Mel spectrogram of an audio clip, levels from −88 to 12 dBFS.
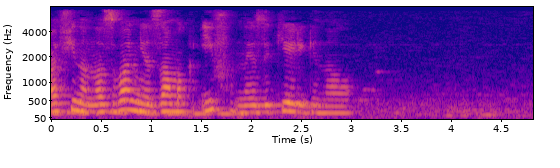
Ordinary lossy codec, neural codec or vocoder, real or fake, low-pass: MP3, 48 kbps; none; real; 7.2 kHz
